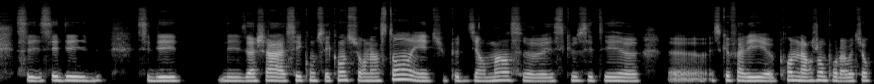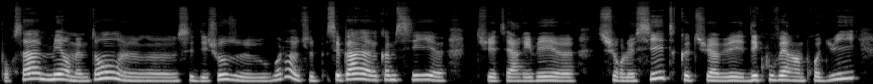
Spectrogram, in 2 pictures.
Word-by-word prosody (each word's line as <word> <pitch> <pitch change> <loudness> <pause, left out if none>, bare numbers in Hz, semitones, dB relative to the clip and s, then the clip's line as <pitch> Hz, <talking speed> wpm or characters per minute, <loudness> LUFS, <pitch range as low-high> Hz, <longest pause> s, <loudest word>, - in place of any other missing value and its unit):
C'est 170 - -3
c'est 175 +2 -1
des 180 -1 +1
d 175 +3 -10 0.3
c'est 175 - -8
des 170 0 +1 0.4
des 170 0 -3
achats 175 +1 +3
assez 165 +3 0
conséquents 180 +1 -3
sur 190 -3 -3
l'instant 175 +7 0
et 170 -5 0
tu 165 +1 -14
peux 175 - -6
te 165 - -11
dire: 170 -1 -4
«Mince, 190 +2 -2
heu, 160 -2 -3
est-ce 160 +1 -7
que 180 - -5
c'était 175 0 -3
heu, 160 -1 -1 0.3
heu, 250 -1 -7
est-ce 185 +2 -10
qu'il 200 - -1
fallait, 170 -2 +1
heu, - - -3
prendre 190 +3 -2
l'argent 180 +2 +1
pour 180 -1 -3
la 155 - -2
voiture 165 +2 -3
pour 160 -1 -9
ça?» 255 +3 +5
mais 235 0 +5
en 215 - +2
même 165 -2 -2
temps, 270 +3 +4
heu, 165 -2 -2
c'est 175 +1 -3
des 165 -1 -3
choses, 220 +4 +3
heu, 165 -4 -2
voilà, 230 - 0
c'est 185 -2 -3
p 170 - -13
c'est 210 - +3
pas 235 -3 +6
comme 215 +1 +1
si, 215 0 +1
heu, 180 -3 0 0.3
tu - - -3
étais 165 +1 -1
arrivé, 170 +2 +1
heu, 165 -1 +1 0.2
sur 180 -4 -1
le 165 - +1
site, 270 - +1
que 205 - +2
tu 195 +1 -2
avais 175 -1 +3
découvert 205 +1 +3
un 175 - +1
produit, 215 - -1
180 Hz, 225 wpm, -21 LUFS, 170-205 Hz, 0.4 s, pas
